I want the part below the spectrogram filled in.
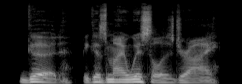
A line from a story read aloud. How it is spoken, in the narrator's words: So Markham just grunted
